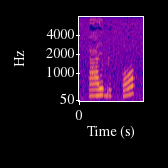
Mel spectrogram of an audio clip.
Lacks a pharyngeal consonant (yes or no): no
